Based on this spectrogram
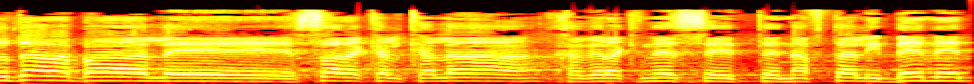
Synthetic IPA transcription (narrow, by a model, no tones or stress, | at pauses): t̪o̞d̪aʁabalesaɾakalkalaχaveʁakneset̪naft̪alibenet̪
